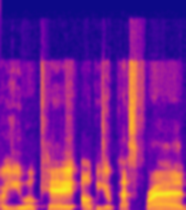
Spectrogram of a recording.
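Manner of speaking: mock soothing, reassuring tone. Recapping a show, the speaker acts out a man's words, imitating soothing reassurance. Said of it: "He's assuring her, he's nurturing her".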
